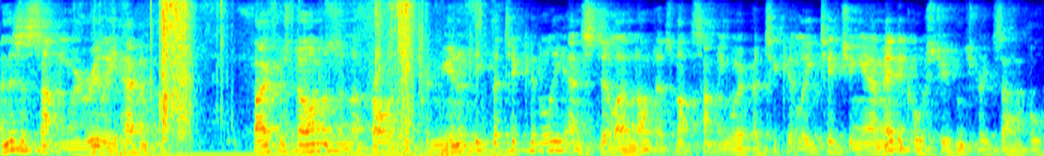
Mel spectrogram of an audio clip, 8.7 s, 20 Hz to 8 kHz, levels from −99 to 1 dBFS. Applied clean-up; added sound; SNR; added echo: none; Tearing; -1 dB; reverberation time 0.7 s.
